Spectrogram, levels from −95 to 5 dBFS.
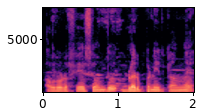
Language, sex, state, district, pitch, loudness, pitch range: Tamil, male, Tamil Nadu, Nilgiris, 120 Hz, -19 LUFS, 120-130 Hz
